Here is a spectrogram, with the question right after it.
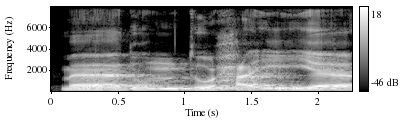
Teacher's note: ഹ വ്യക്തമാക്കി അതിൻ്റെ മഖ്റജിൽ നിന്ന്, തൊണ്ടയുടെ മധ്യത്തിൽ നിന്ന് തന്നെ ഉച്ചരിക്കുക.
